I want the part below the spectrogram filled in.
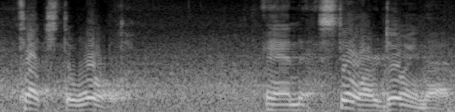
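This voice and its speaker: A man's voice with noticeable background noise and audible room echo. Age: 60s. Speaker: university administrator giving opening remarks. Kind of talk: ceremonial welcome speech. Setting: outdoors with audience. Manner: halting, repeats words.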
